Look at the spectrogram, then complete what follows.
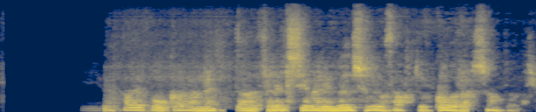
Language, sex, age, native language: Icelandic, male, 60-69, Icelandic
